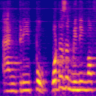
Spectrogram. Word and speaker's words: entrepot: It is not entrepot. T is silent. It is entrepot.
